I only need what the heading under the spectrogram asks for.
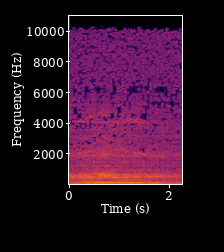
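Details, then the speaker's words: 2013 Dodge Avenger that intermittently dies while driving but restarts: engine revs up smoothly and settles evenly, no misses, hiss or knock, so vacuum leak or EGR issue unlikely; electrical fault suspected; normal engine revving. "I will tell you guys that the car sounds absolutely perfectly fine so I'm really not thinking we've got something like a vacuum leak EGR issue anything like that"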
